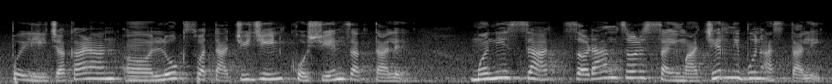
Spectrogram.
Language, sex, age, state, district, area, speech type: Goan Konkani, female, 18-30, Goa, Tiswadi, rural, spontaneous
